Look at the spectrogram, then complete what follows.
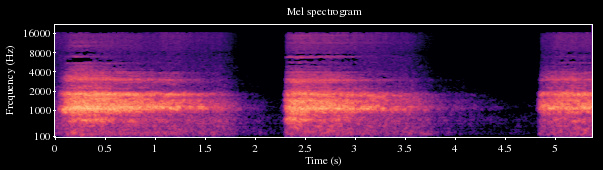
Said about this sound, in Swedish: Där kan man lägga en hand på magen och en på bröstet. Öppna munnen och så sakteliga bara andas ner i magen. Så att man andas det här cirkulära andetaget.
